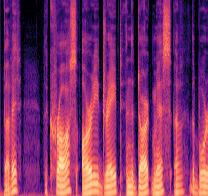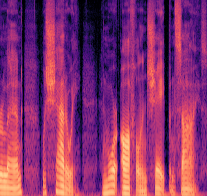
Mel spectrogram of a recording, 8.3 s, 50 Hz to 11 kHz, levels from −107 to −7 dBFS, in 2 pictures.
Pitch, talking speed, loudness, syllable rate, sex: 100 Hz, 160 wpm, -20 LUFS, 4.8 syllables/s, male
